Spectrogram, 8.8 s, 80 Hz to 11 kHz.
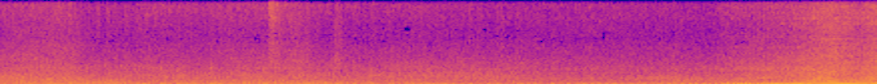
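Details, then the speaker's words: Soul GT bored up to 150cc with a Sonic piston, BRT racing camshaft, new valve seals, and valves adjusted; a steady, even idle climbs cleanly into a rev with no knocks or ticks, so it is running normally. "Oke teman-teman semua semuanya sudah terpasang dan kita juga sudah setel klep sekarang kita hidupkan mesinnya"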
